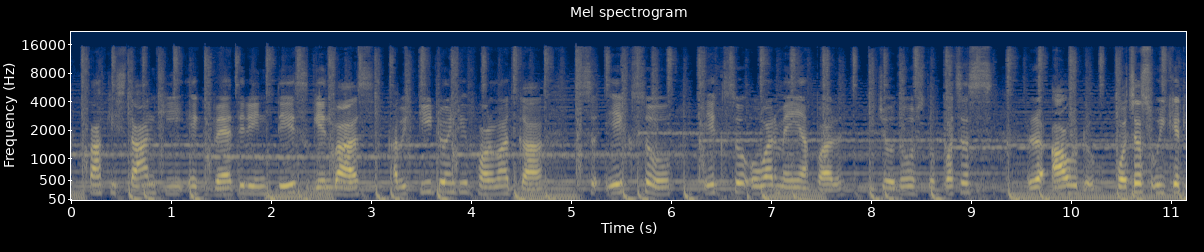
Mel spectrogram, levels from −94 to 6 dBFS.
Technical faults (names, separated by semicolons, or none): none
